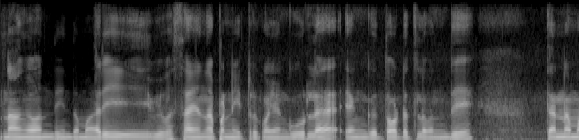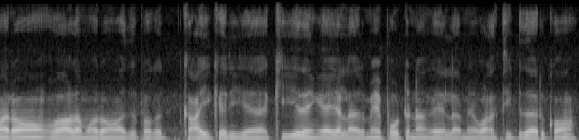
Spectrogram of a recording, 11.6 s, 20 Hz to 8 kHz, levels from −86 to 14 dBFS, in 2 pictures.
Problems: none marked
